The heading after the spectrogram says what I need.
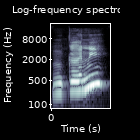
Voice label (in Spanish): "negar", Otomí, mujer; Habla; Vocabulary; INALI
